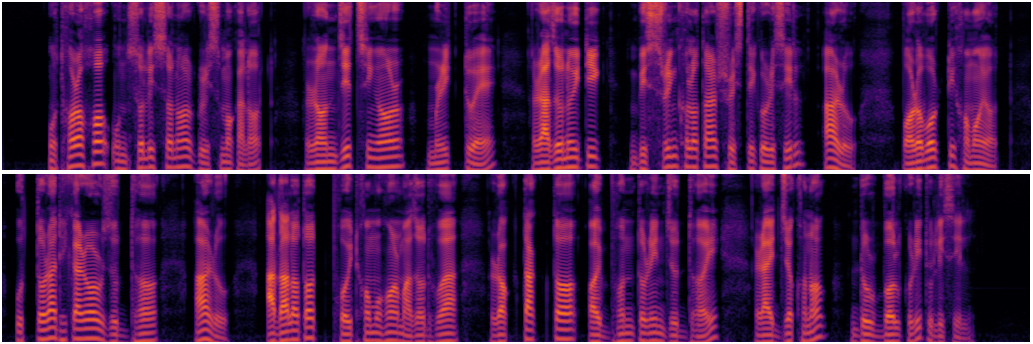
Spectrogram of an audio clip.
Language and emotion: Assamese, neutral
